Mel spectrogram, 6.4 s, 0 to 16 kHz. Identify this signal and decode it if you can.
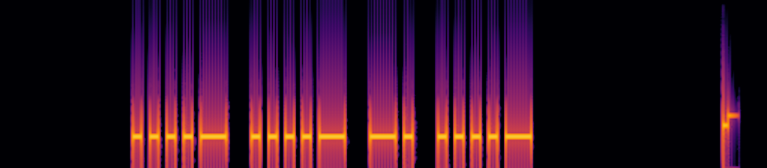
Morse code, heard as a keyed tone, about 17 wpm, 700 Hz. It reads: 44N4
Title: All Cut Numbers - 4-Digit 17wpm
